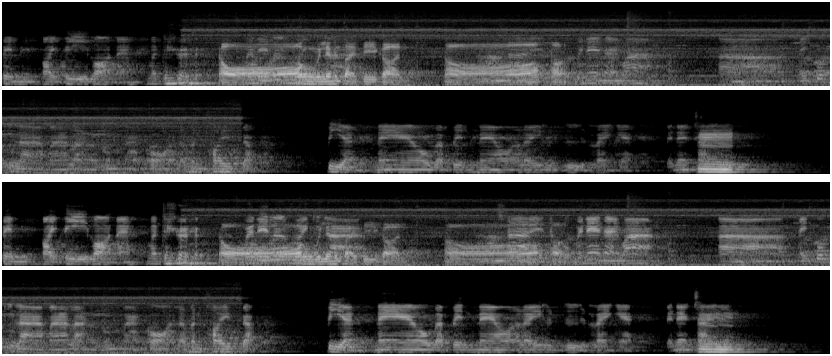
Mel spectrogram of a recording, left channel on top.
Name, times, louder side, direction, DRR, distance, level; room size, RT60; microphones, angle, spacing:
voice 1, 0.0-2.0 2.4-3.6 4.9-6.5 7.2-10.8 11.5-14.6 14.9-15.6, right 5 dB, 50° right, 6 dB, 1.7 m, -31 dB
sound 1, 1.8-10.7, left 1 dB, 10° left, 1.5 m, -36 dB
voice 2, 2.2-4.1 4.4-5.6 15.2-15.6, left 3 dB, 50° left, 6 dB, 1.7 m, -24 dB
30.0 x 20.5 x 9.4 m, 1.5 s
head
